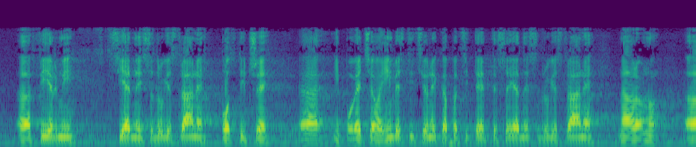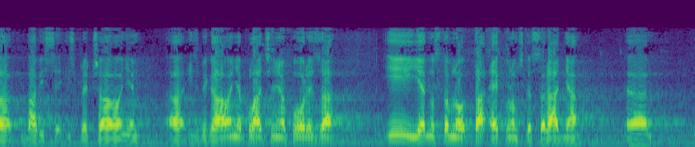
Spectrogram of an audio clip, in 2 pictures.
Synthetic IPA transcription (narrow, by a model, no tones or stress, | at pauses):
fiːɾmi | sjed̪neisad̪ɾuɡe̞st̪ɾaːne̞po̞t̪st̪it͡ʃe̞ | ipo̞ʋe̞t͡ɕaːʋainʋe̞st̪it̪sione̞kapat̪sit̪eːt̪e̞sajed̪neisad̪ɾuɡe̞st̪ɾaːne̞ | naːɾaʋno̞ | baʋise̞ʔispɾet͡ʃaːʋaɲe̞m | izbʲje̞ɡaːʋaɲaplˠaːt͡ɕaɲapo̞ɾe̞za | ijed̪no̞st̪aʋno̞t̪aːʔe̞ko̞nomskasaɾaːd̪ɲa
